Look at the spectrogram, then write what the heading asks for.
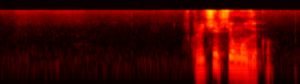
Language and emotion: Russian, neutral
